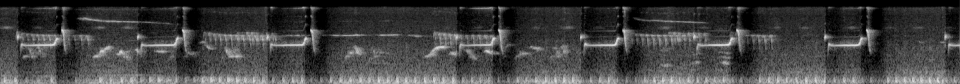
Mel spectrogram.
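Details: Male bar-winged prinia song in ngotot, ngalun, variasi and kristal styles: flat whistled notes ending in upward flicks, then buzzy rattling trills, repeated roughly every 1.3 seconds, with a steady low engine-like rumble underneath.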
